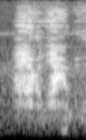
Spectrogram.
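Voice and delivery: breathy whisper of sudden panic; hushed, panicked tourist whisper. Retold or imitated. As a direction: whisper it like you're stuck at the counter. Panicking at the counter.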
